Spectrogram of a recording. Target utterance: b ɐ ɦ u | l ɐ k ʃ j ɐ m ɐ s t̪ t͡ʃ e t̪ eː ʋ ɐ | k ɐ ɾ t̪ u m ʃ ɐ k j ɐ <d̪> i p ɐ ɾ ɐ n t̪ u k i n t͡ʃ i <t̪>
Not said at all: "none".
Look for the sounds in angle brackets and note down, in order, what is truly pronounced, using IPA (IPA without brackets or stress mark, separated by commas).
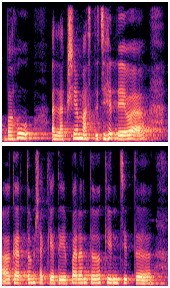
t̪, t̪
